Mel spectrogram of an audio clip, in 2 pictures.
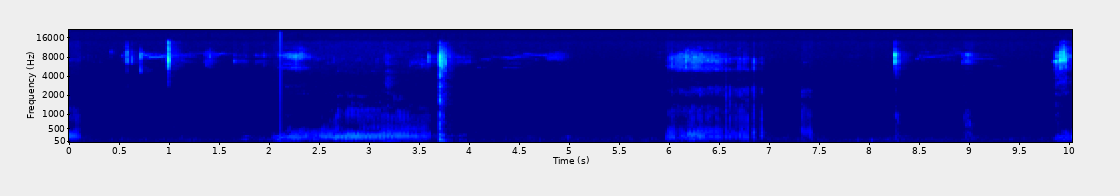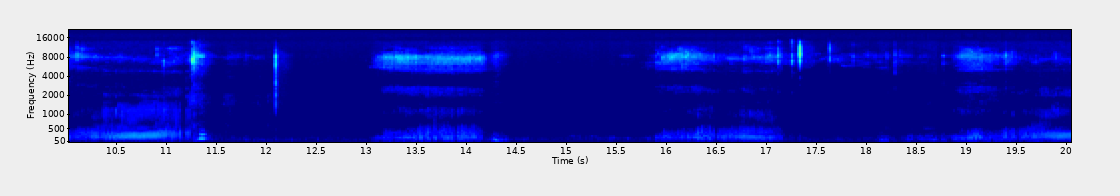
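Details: Cat snoring at 3am in slow, regular rumbling breaths, about 12 a minute, in a quiet room.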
